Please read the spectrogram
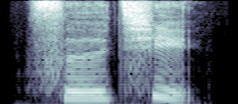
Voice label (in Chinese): "瓷器", Chinese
